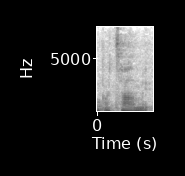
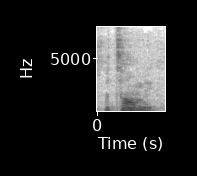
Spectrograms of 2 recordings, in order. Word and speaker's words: Potomac: I always say it wrong, Potomac. It's Potomac.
